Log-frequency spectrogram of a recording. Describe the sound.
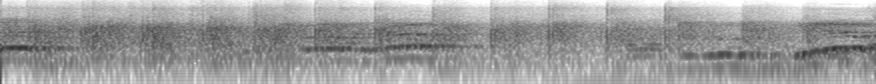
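A crowd claps and applauds steadily in praise of the Lord, with rhythmic bursts of clapping blending into a continuous wash, while voices call out over it.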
